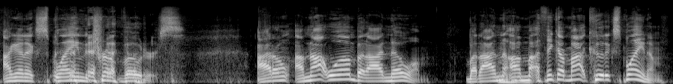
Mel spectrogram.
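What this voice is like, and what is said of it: Exaggerated Southern dialect impression. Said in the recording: “my Carter impression ... the impression of all liberal elites toward what they perceive to be uneducated Southerners ... doing you at your most Southern, your dialect”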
